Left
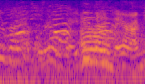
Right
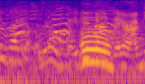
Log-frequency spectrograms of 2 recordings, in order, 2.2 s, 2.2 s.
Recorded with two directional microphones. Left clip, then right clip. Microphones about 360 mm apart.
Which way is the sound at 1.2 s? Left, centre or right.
Centre.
